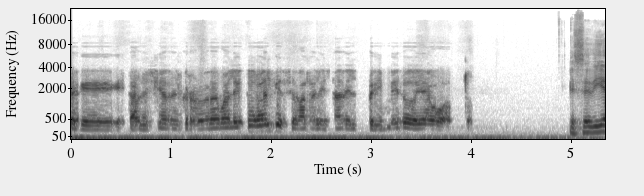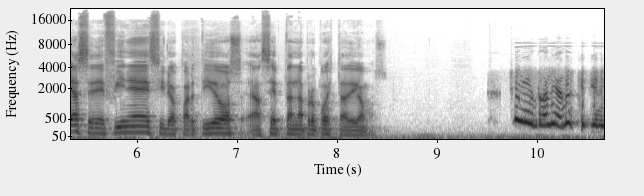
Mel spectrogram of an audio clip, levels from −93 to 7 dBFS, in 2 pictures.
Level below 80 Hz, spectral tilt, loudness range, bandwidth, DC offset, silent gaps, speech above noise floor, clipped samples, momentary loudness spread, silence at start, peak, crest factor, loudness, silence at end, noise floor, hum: -36 dBFS; -4.5 dB/octave; 3 LU; over 20 kHz; under 0.1%; none; 23 dB; under 0.1%; 9 LU; 0 s; -6 dBFS; 14 dB; -19 LUFS; 0 s; -42 dBFS; none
